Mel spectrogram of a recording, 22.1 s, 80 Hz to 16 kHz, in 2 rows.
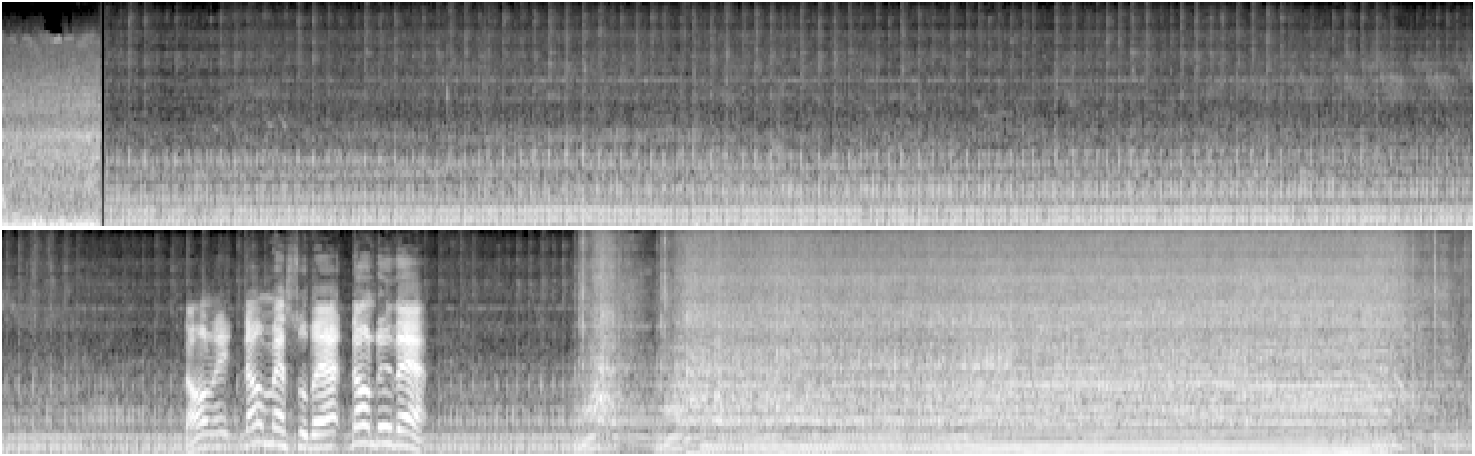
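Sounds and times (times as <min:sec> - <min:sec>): chainsaw engine running: 0:00.7 - 0:22.0.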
